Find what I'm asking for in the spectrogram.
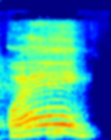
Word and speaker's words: Hwang: Wolves' new signing, Korean Hwang Hee Chan. I hope I pronounced that right. – Hwang.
